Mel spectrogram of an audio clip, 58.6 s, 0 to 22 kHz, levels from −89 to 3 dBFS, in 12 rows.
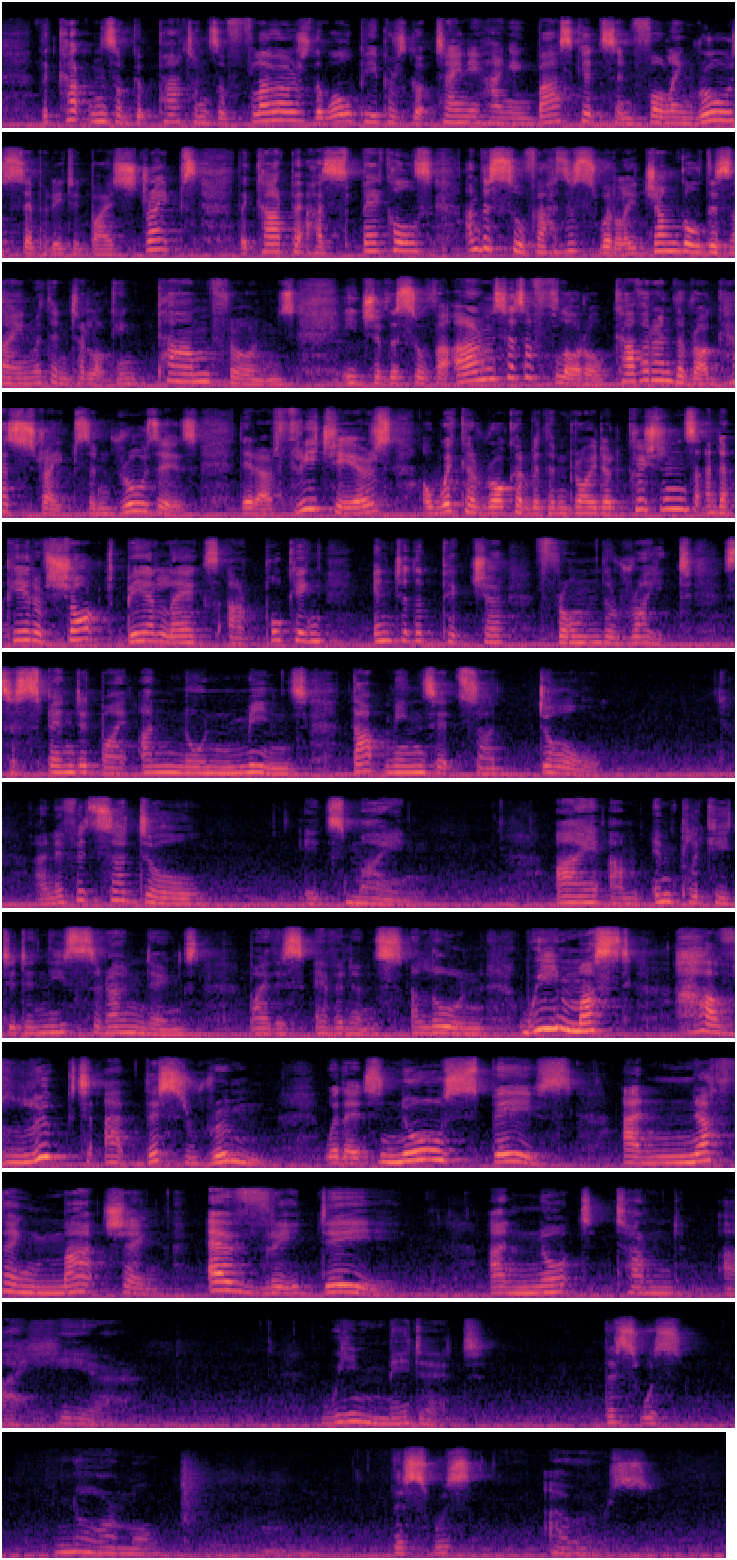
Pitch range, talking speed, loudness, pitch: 130-205 Hz, 135 wpm, -29 LUFS, 175 Hz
